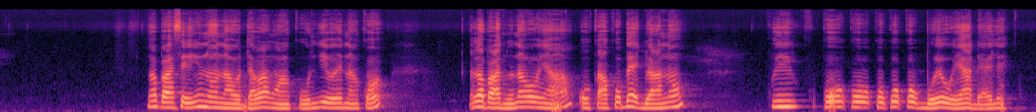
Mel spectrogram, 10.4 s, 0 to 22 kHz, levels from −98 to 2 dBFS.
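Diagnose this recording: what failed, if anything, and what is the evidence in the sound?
Lost LE Audio frames on the Bluetooth link at 0.54–0.56, 2.44–2.48, 5.52–5.62, 8.29–8.36 and 10.01–10.04 s: the concealment produces a noisy smear, not hard silence.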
